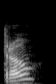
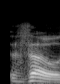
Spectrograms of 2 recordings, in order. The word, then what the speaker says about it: though: uh the word though instead of Thro it's though there's no R here though though okay right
